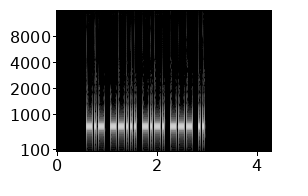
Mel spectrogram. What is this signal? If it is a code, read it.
Morse code, heard as a keyed tone, about 30 wpm, 700 Hz. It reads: K7COI
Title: USA Call Signs - 3x Character Spacing - 30wpm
